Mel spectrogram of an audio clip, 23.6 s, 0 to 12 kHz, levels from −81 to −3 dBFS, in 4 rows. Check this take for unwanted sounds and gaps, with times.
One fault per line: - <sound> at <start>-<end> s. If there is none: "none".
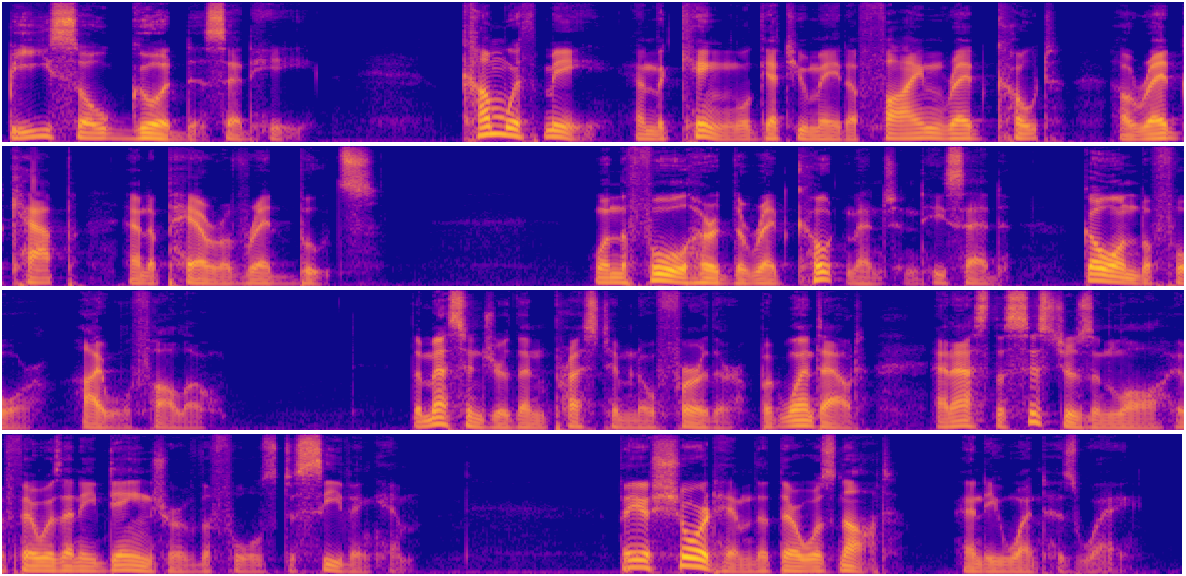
none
